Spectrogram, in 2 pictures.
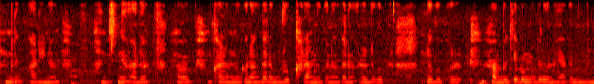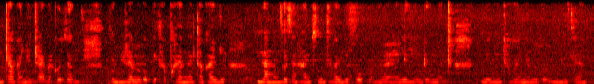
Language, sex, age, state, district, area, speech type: Bodo, female, 18-30, Assam, Kokrajhar, rural, spontaneous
